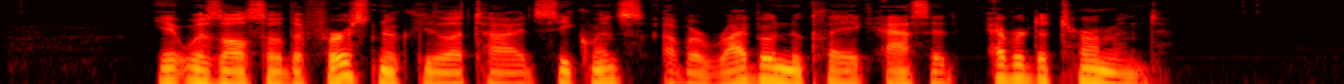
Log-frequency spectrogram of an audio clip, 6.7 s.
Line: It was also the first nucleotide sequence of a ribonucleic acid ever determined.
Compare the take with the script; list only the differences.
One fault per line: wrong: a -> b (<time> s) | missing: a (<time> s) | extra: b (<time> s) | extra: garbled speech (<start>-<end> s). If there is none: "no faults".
no faults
